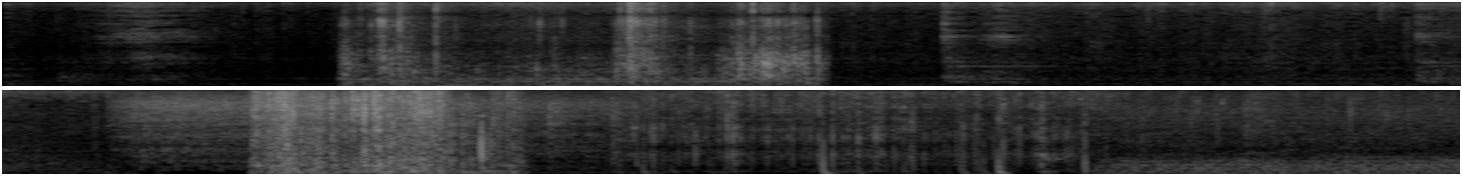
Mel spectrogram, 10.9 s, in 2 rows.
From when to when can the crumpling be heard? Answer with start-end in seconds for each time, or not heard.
1.2-3.1, 6.3-7.5.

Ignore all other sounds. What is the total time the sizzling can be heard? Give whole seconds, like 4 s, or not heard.
11 s.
